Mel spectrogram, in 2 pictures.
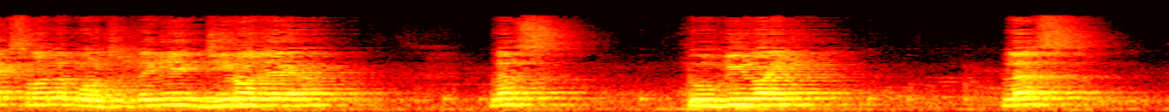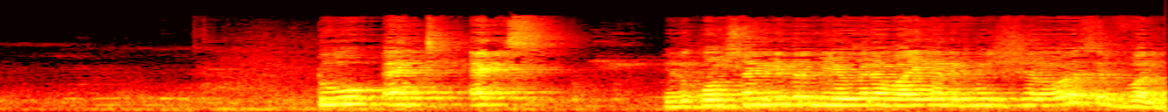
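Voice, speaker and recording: एक पुरुष शिक्षक, ऊँची आवाज़ में, कक्षा को गणित के फ़ॉर्मूले समझाते हुए, हर कदम दोहराते हुए। आवाज़ बहुत गूंजती है और माइक से दूर लगती है।. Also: male voice, high voice, a little mellow. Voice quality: explains step by step, repeats key phrases, slows down to dictate formulas. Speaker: math teacher. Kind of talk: classroom math lecture. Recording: very echoey room, voice from a distance.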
